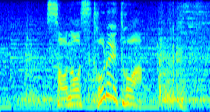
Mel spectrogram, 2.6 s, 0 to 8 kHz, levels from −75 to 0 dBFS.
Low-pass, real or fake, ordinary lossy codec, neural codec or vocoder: none; real; none; none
